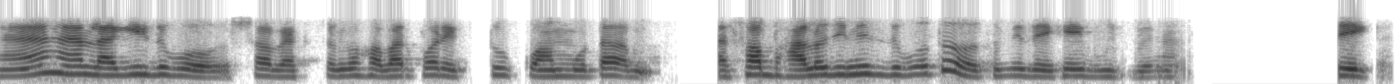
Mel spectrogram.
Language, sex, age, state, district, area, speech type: Bengali, female, 45-60, West Bengal, Purulia, rural, conversation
